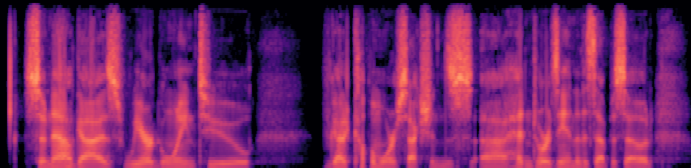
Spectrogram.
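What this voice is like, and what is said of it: Raspy, rough voice. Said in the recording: “my voice is raspy.”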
